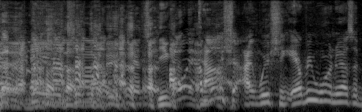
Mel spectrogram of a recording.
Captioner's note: all laughing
